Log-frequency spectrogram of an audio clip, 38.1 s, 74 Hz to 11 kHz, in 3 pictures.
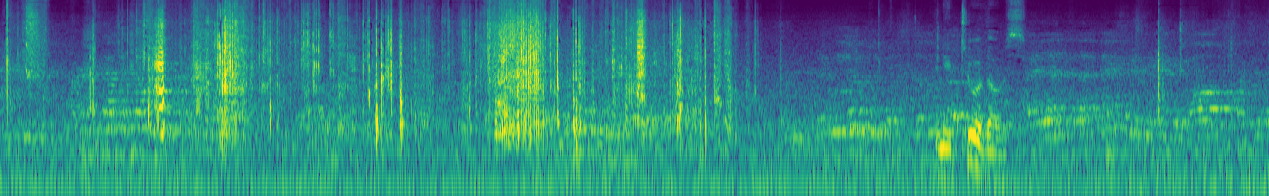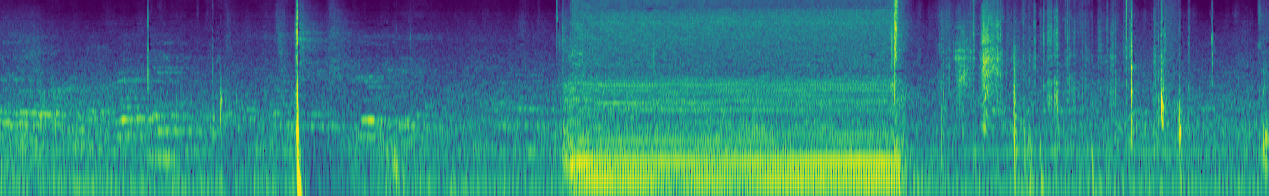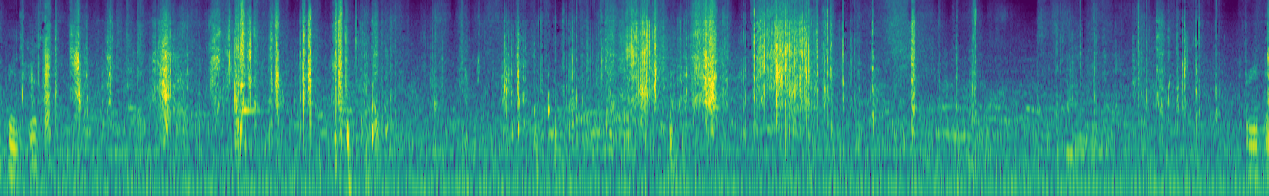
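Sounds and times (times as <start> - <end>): electric balloon inflator running: 18.3 - 22.0.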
